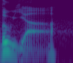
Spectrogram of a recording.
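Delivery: bass-heavy, real deep call, voice dropped low. Trying to recall something, saying booyah in a very deep voice. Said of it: "It's like a real, like, deep voice. Like".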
